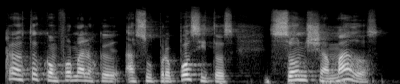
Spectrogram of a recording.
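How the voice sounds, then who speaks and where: A man's voice: fairly high pitch, lively intonation, moderate pace. A man from Argentina with a Rioplatense accent, preaching an earnest, explanatory sermon that often checks in with a questioning "¿no?". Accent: Rioplatense Spanish.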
